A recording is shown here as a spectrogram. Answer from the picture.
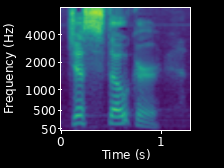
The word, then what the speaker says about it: Stoker: The first one is they're doing a Dracula movie based off of a single chapter from the Bram Stoker. Sorry, not Stroker. Don't Ooh. Stroker. Just Stoker.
